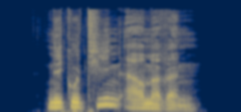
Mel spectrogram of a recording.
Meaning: inflection of nikotinarm: 1. strong genitive masculine/neuter singular comparative degree 2. weak/mixed genitive/dative all-gender singular comparative degree
- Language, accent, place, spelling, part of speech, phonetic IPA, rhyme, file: German, Germany, Berlin, nikotinärmeren, adjective, [nikoˈtiːnˌʔɛʁməʁən], -iːnʔɛʁməʁən, De-nikotinärmeren.ogg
